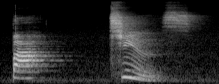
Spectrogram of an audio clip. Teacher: Tins é a sílaba tônica. É a última.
